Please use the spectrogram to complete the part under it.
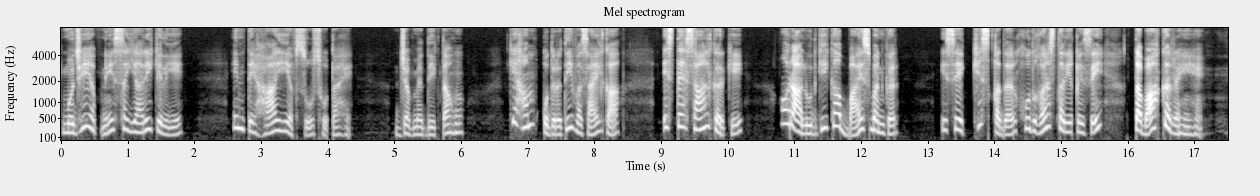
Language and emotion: Urdu, sad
